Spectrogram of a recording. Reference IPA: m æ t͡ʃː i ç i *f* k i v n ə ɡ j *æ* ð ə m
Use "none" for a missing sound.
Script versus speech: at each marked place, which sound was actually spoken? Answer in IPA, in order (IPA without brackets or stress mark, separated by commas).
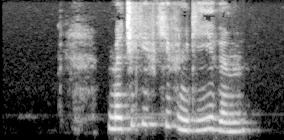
f, i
